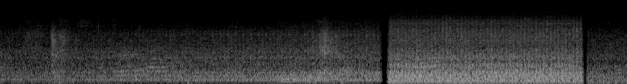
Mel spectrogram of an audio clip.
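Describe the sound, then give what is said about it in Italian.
A car engine hums steadily from inside a moving vehicle in Castelluccio Superiore, with the town's mayor riding in the car, and constant road rumble that swells into a louder rushing stretch for about two seconds before settling back. “E allora, noi siamo, come detto, siamo a Castelluccio Superiore e abbiamo l'onore di ospitare in macchina il sindaco Giovanni Ruggiero.”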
